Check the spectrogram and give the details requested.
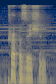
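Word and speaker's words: preposition: इसको आप प्रीपोजिशन बोलते हैं, अगर ऐसा है तो गलत बोलते हैं। इसको आप बोलेंगे प्रेपोजिशन, प्रेपोजिशन, ठीक है।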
